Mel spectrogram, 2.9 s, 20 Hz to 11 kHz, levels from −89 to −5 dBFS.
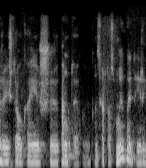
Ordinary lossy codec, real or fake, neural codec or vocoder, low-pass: MP3, 64 kbps; fake; vocoder, 48 kHz, 128 mel bands, Vocos; 9.9 kHz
